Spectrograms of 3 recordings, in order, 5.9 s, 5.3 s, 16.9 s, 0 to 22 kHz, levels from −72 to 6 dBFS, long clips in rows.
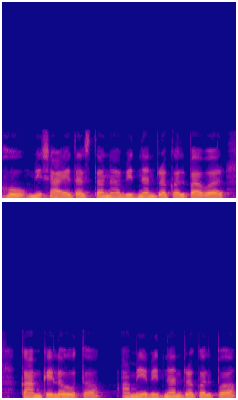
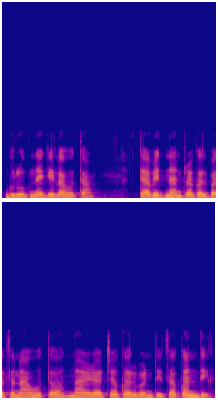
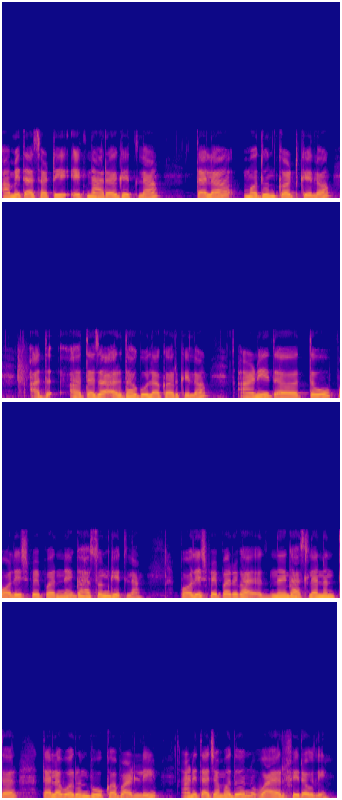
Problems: background sounds at intervals, continuous background conversations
